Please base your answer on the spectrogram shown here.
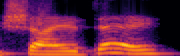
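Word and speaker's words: Chiat/Day: So I got to the dean's office and knew the code for long distance, called Los Angeles, and I heard, good morning, Shia Day.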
